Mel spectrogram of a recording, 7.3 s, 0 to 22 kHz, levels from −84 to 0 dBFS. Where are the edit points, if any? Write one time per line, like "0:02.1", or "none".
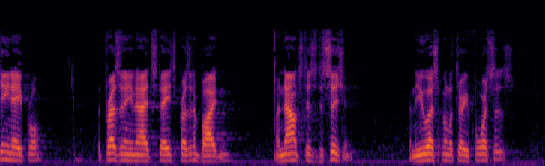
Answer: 0:05.9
